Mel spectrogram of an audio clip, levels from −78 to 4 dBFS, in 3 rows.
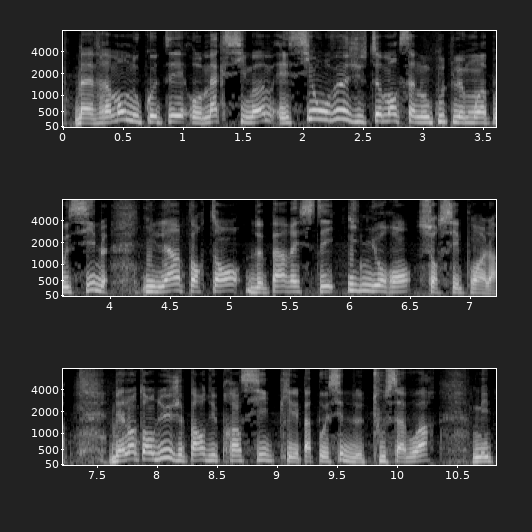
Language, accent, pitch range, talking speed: French, French, 135-180 Hz, 240 wpm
